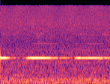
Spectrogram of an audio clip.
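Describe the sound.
A vehicle's reversing alarm gives a thin, high, steady beeping tone with a short gap, faint over a low traffic rumble.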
